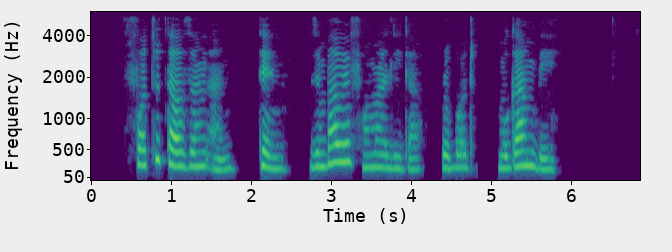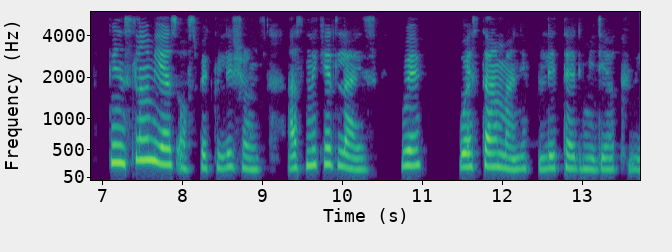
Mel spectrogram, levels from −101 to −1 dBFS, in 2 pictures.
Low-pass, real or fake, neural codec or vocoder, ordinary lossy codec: 5.4 kHz; real; none; none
